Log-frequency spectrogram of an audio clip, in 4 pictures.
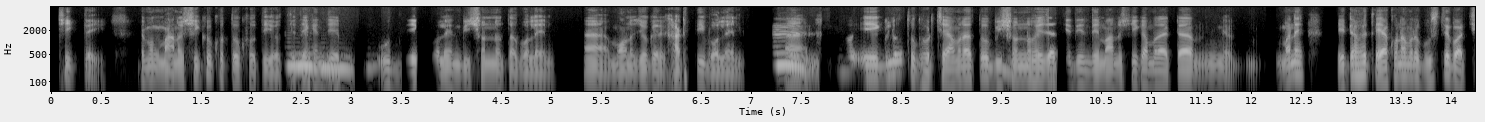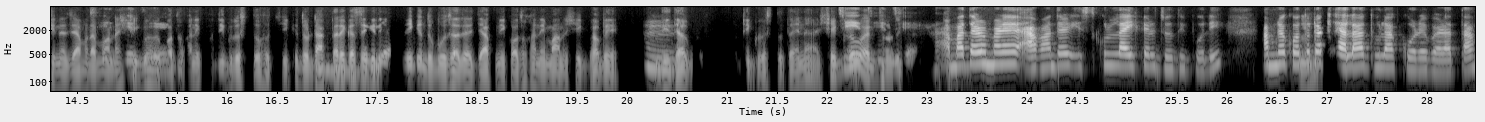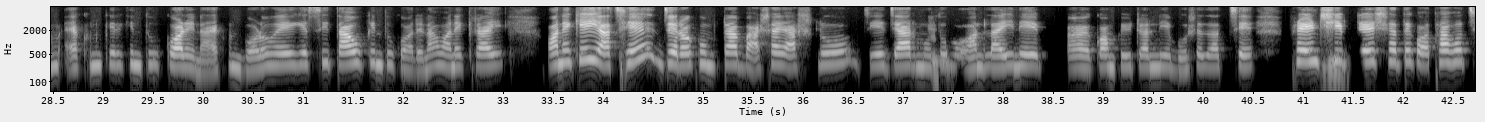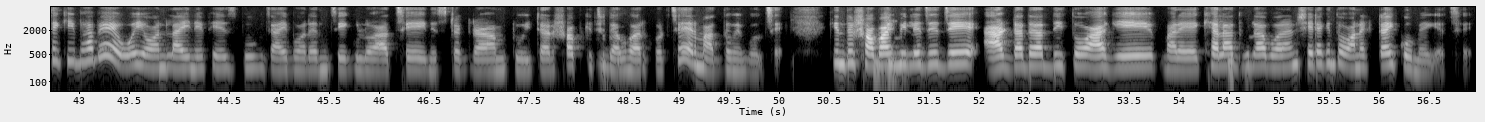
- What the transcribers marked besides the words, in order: static; other background noise; distorted speech; "ফ্রেন্ডশিপ" said as "ফ্রেন্ডশিপ্ট"
- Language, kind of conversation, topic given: Bengali, unstructured, প্রতিদিনের প্রযুক্তি আমাদের জীবনকে কীভাবে বদলে দিয়েছে?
